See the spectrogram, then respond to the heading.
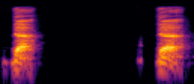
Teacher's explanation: Da ujung lidah tempelkan ke belakang di bagian atas · Nah, z, posisinya di tengah lidah hurufnya dia, z, nah perkataan di sini, lalu masuk ke da, ujung lidah tempelkan ke belakang gigi bagian atasnya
